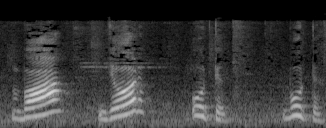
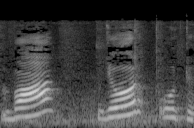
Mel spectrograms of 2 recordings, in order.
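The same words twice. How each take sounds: First: ब जोड़ उठ said slowly, part by part; धीरे धीरे अक्षर जोड़ते हुए; slow spelling out. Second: Said in the usual way. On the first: Shown as a demonstration. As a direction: spell out ब, जोड़, उठ one piece at a time for students. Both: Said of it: "इसको लिखने का तरीका क्या हो गया".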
